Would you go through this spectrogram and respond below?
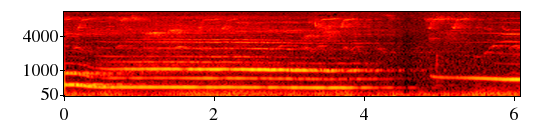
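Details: Drawn-out dog howl that starts with a brief upward swoop, settles into a steady tone for about four seconds, breaks off, then resumes on a higher, gently falling pitch. A constant low rumble sits underneath.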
